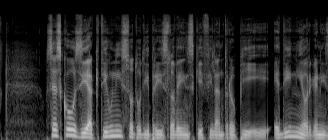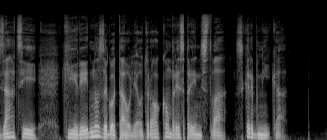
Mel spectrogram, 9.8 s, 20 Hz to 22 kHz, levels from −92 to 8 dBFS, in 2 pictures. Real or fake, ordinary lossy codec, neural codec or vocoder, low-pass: real; none; none; 14.4 kHz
